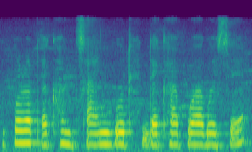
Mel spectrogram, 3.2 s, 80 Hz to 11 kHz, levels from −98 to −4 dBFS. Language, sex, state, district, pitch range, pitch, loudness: Assamese, female, Assam, Sonitpur, 200-215 Hz, 210 Hz, -17 LUFS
